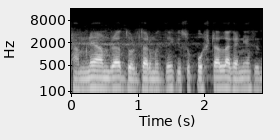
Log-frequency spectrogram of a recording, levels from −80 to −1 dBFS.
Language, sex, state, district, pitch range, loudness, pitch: Bengali, male, Tripura, Unakoti, 110-115 Hz, -17 LUFS, 115 Hz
